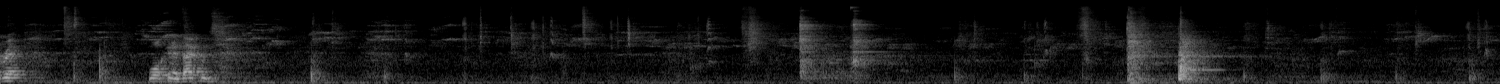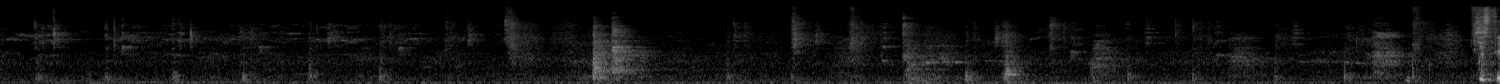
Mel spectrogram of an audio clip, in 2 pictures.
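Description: A quiet garage gym with scattered footsteps and small knocks on a concrete floor, the loudest about twelve seconds in, and a few short vocal sounds from a man between them.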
